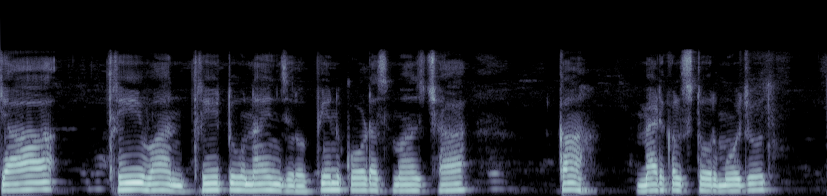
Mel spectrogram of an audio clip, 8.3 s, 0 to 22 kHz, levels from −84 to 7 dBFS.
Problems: background sounds at intervals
